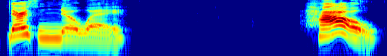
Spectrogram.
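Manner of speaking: loud, shocked "how". Real, not acted. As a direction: blurt it out in total disbelief. Shocked at pregnant grandma.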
